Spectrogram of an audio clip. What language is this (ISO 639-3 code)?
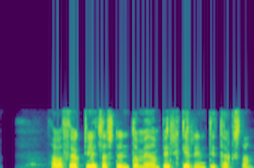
isl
